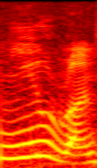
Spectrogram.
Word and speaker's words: neuron: So we have it in yes, we have it in neuron because it is pronounced neuron. So the J is there in transcribing the neuron.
